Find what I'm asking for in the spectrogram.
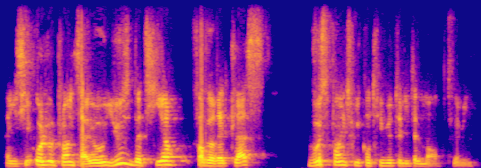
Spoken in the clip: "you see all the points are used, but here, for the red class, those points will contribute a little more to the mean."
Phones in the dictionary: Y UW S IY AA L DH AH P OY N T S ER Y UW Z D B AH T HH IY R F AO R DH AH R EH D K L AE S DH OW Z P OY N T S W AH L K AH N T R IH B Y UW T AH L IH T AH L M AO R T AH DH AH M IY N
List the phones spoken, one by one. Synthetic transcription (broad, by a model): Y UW S IY AA L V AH P OY N T S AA Y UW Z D B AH T HH IY R F AO R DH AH R EH D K L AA S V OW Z P OY N T S W AH L K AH T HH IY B Y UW T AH L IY T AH L M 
